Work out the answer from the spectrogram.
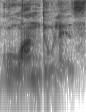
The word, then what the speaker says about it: gandules: You see there it's spelled in Spanish gandules verdes, green pigeon peas. But for some reason, the Dominican side of my family, they call it guandules. They put a U in between the G and the A.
